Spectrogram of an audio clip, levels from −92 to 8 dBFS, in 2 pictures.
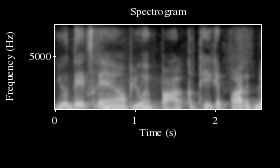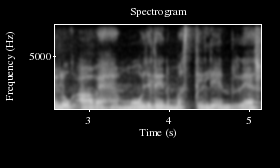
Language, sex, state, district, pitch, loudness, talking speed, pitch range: Hindi, female, Delhi, New Delhi, 225 Hz, -15 LUFS, 245 wpm, 220-235 Hz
